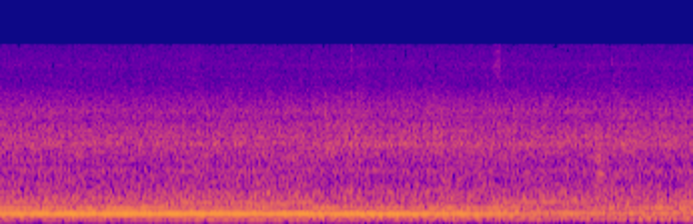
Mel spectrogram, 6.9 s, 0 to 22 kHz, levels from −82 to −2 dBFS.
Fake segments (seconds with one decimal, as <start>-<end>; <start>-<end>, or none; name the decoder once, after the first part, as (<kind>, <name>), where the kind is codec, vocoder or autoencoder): none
